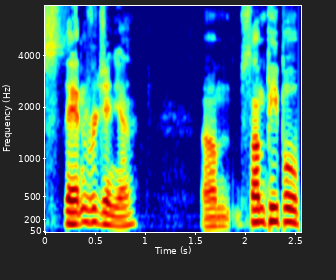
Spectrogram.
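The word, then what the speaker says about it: Staunton: in a town called Stanton, Virginia. Some people pronounce it Stan. Please don't ever do that. Really? Yeah, some people pronounce it Stan. No, don't do that.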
